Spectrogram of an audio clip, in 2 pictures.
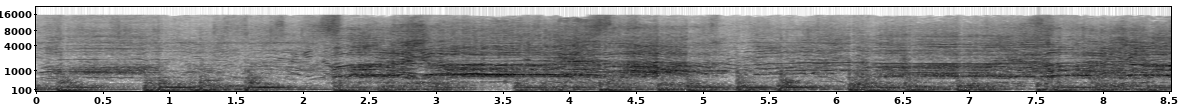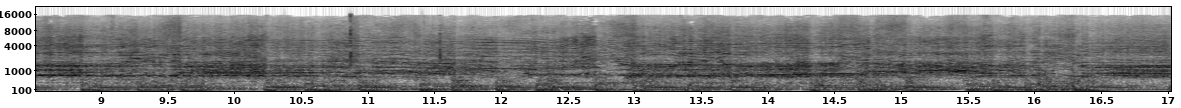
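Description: Taiko drum inside a Banshu yatai festival float beaten in a steady rhythm, with a large crowd of float bearers shouting chants over it.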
